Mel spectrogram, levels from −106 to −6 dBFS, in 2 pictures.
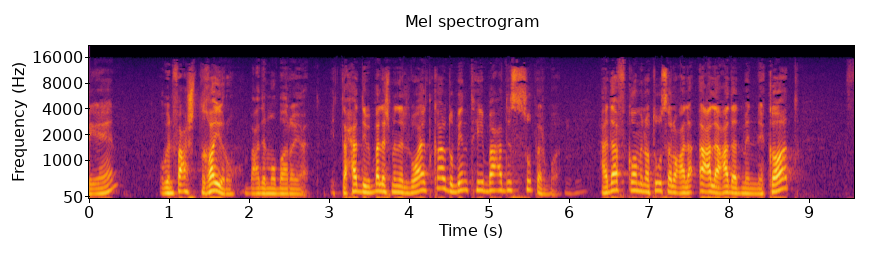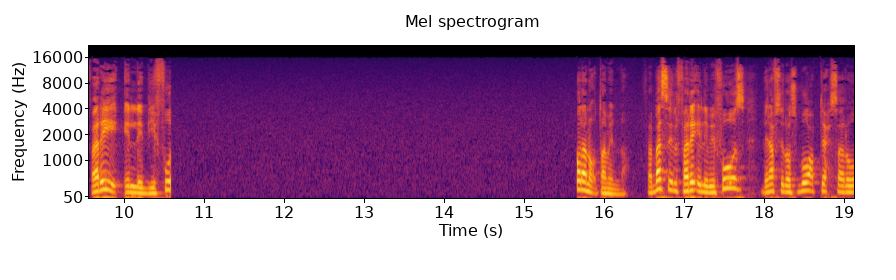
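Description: A speech recording with one clear fault: an audio dropout to a faint residue running from 10.57 s to 15.66 s, so about 5.1 s of the talker simply gone. The cut is abrupt at both ends, nothing like a natural pause, and the gap holds only hiss, roughly 40 dB below the speech level. The signal was likely lost upstream while the rest of the chain stayed live, passing its own noise floor through.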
